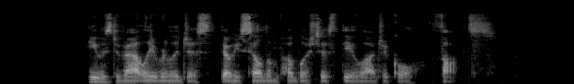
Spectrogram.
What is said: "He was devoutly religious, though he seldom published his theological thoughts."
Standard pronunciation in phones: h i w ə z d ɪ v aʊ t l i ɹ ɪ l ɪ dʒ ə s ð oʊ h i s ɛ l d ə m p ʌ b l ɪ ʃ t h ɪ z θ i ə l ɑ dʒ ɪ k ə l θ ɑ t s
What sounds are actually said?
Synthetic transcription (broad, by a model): h i w ə z d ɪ v aʊ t l i ɹ ɪ l ɪ dʒ ə s ð oʊ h i s ɛ l d ə m p ʌ b l ɪ ʃ t h ɪ z θ i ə l ɑ dʒ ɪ k l θ ɑ t s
